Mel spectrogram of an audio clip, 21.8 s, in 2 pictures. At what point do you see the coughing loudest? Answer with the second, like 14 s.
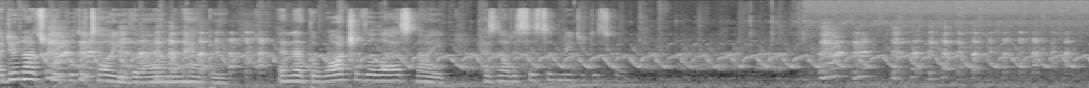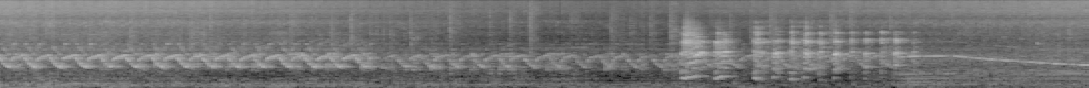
1 s.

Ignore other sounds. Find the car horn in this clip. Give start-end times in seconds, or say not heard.
not heard.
